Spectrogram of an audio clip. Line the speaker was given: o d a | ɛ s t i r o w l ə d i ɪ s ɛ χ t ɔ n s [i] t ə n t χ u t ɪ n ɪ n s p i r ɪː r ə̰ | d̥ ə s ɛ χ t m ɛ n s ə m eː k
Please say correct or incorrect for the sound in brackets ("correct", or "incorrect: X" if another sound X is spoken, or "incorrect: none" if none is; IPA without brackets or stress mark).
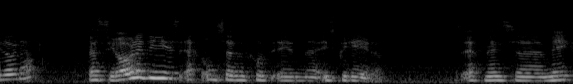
incorrect: ɛ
